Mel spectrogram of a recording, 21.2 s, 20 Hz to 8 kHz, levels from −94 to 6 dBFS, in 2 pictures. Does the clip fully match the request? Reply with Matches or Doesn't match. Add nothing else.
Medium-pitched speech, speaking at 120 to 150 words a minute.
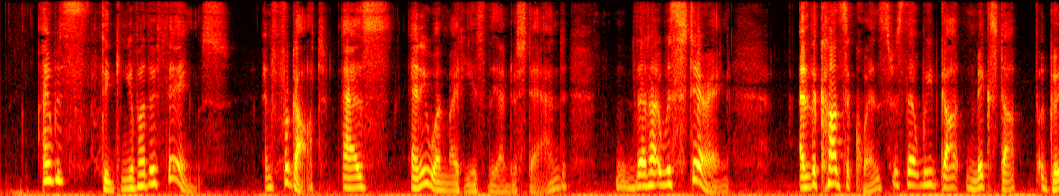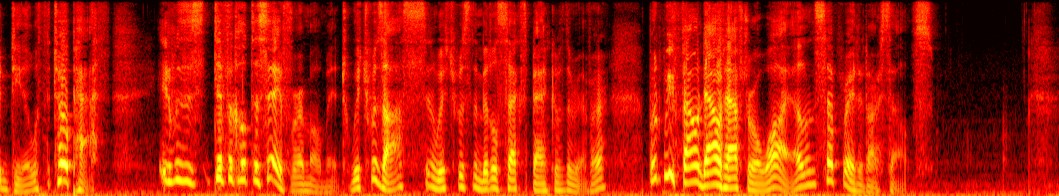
Doesn't match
